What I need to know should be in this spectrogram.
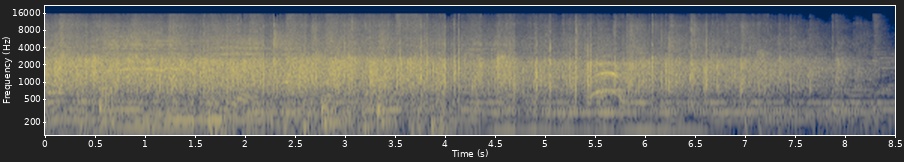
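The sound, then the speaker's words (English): Warm applause from a church audience welcoming a speaker to the front, dense, steady clapping that holds strong for several seconds and then gradually fades away toward the end. “Let's put our hands together and welcome Ian McCormack.”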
